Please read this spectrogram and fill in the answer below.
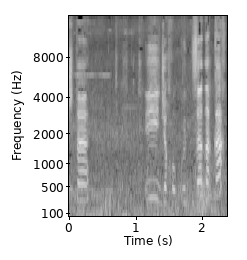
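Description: Snatches of a high voice talking, over a steady low rumble of cars passing on the road.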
